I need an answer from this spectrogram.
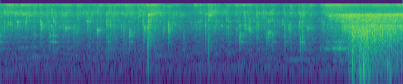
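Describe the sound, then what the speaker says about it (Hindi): Finely chopped onions fry in oil, with a steady low sizzle, a few sharp clinks and a louder hiss that swells near the end. "बारीक कटे हुए प्याज को डालेंगे। इसको गोल्डन ब्राउन होने तक भूनेंगे।"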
